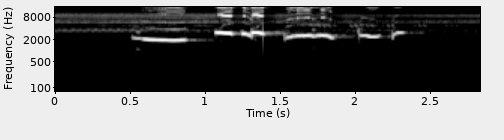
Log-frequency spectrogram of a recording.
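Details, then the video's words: Oriental magpie-robin (black-breasted magpie-robin), a lure song said to grow louder at night: a long, slightly falling clear whistle, then a quick run of varied, bright whistled phrases, over a faint steady high whine. "suara BURUNG KACER dada hitam gacor"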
